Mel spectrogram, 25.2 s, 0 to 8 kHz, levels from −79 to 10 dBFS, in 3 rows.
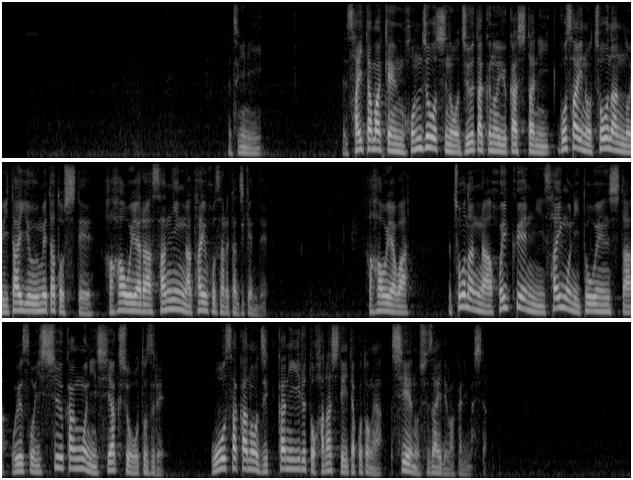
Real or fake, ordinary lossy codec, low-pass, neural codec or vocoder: real; none; none; none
